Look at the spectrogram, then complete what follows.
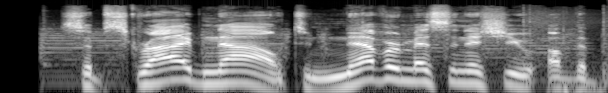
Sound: voiceover

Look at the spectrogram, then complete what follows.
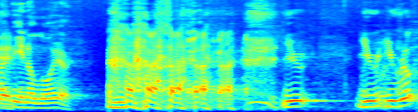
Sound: chuckles

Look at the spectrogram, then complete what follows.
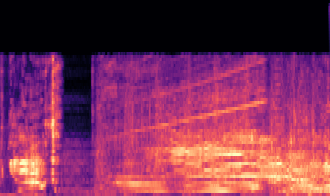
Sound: grunting

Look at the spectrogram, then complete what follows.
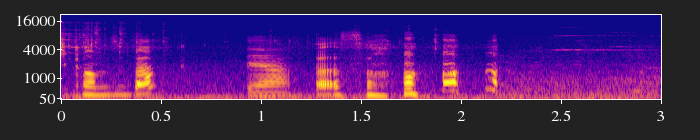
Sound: laughs

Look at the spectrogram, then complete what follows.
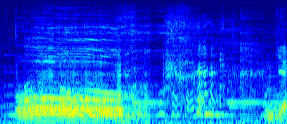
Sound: group laughs

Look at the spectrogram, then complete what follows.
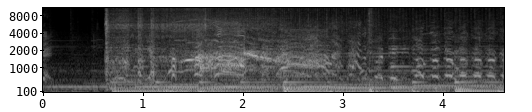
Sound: both scream in joy

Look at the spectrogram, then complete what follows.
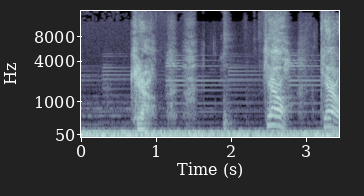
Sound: gun falls against ground

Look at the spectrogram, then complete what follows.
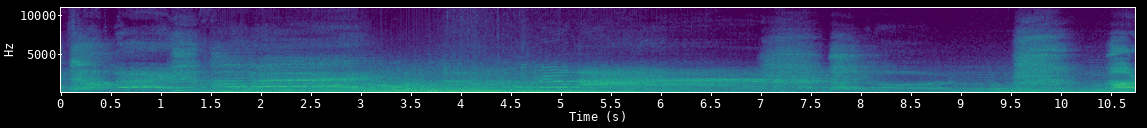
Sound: screaming

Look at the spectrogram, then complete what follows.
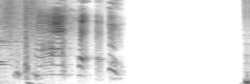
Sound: baby laughing

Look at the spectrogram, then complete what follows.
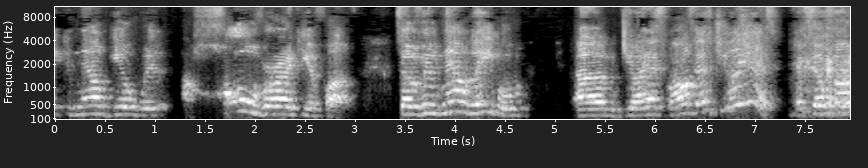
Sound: laughter

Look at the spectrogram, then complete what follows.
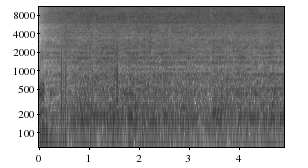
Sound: saw blade humming

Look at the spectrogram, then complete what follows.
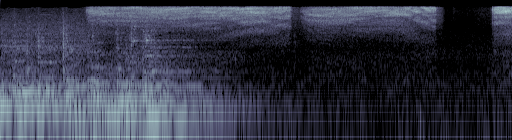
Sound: spray can whirring

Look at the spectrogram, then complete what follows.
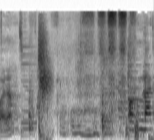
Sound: slapping sound

